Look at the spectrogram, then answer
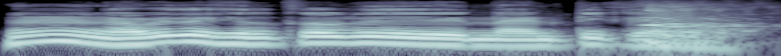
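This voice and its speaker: A man's voice: medium pitch, lively intonation, rapid-fire. A man with an Indian accent chatting casually as a game streamer, informal and mixing in English words. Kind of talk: casual live stream chat with viewers. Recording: clearly noisy stream audio with clicks.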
